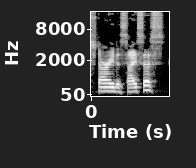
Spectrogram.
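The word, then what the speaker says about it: stare decisis: various judicial sources of authority this this is pronounced starry decisis and that's what I was talking about I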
